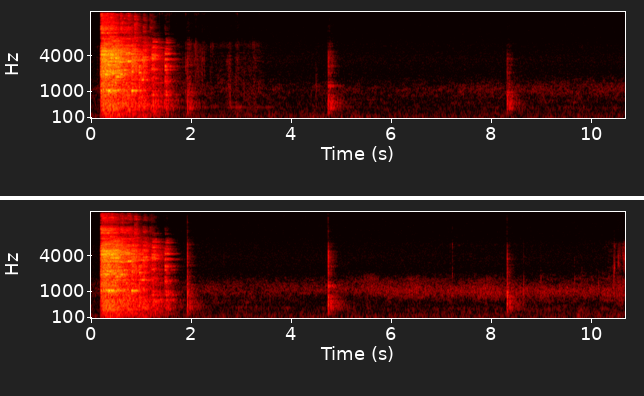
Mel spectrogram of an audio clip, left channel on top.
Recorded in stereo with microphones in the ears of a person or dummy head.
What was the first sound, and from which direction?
Breaking glass, 15° left (ahead or behind).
